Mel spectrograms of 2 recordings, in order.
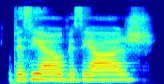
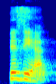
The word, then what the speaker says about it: Visia: Visage. I never say it right. The Oh, Visia. Visia.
